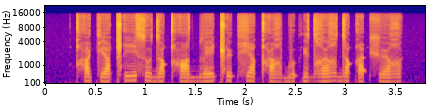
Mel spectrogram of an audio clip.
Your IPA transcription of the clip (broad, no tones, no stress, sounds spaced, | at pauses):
qʰ o kʲ ɑ ǁ i s u d u qʰ ɑ d b l e ǁ y ʔ x i qʰ ø ʁ b u ʔ ɾʲ u d ʁ ɯ ʁ d y q i ʔ ʃ ø ʁ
